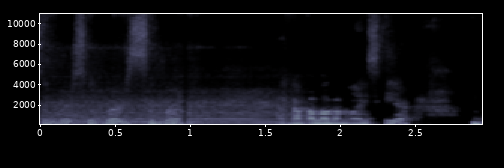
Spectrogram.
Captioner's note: motor grinding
